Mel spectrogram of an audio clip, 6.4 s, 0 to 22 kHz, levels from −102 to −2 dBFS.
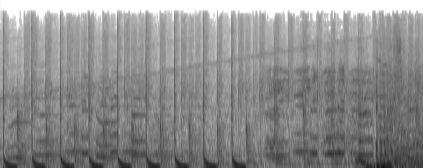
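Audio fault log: Nothing stood out on listening to the clip.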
